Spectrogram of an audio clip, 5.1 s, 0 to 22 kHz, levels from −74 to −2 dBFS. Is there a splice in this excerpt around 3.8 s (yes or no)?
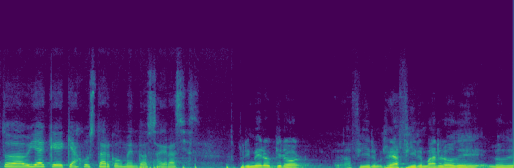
no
